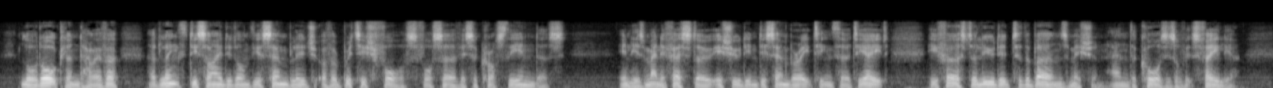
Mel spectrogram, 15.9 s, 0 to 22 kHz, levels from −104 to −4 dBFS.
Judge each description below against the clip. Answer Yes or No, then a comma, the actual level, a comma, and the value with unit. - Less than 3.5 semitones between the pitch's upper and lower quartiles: Yes, average, 2.8 semitones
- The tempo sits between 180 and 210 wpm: No, average, 145 wpm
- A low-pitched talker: Yes, very low, 90 Hz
